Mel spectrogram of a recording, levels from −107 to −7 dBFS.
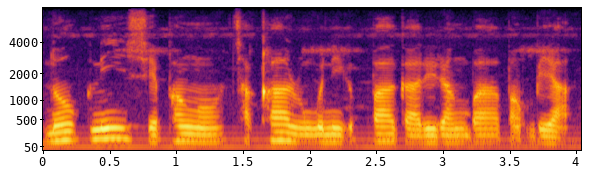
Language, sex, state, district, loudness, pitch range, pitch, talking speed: Garo, male, Meghalaya, South Garo Hills, -19 LUFS, 110-130 Hz, 115 Hz, 90 wpm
